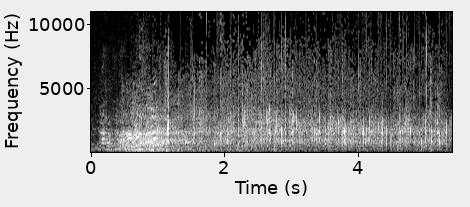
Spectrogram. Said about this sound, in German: Applaus, super.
